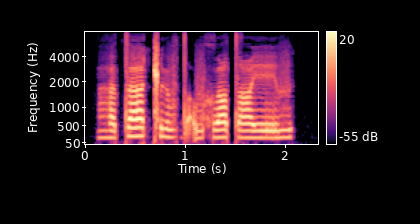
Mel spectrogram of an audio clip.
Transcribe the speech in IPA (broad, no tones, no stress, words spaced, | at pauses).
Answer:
ɦataǁʉv dˤa̰vxotˤeːv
